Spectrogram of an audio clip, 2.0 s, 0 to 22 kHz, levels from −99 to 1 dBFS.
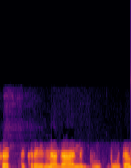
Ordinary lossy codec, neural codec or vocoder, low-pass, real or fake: Opus, 64 kbps; vocoder, 24 kHz, 100 mel bands, Vocos; 10.8 kHz; fake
